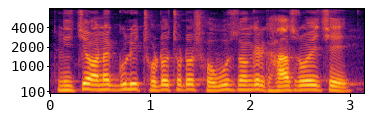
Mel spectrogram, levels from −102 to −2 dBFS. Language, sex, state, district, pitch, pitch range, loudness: Bengali, male, West Bengal, Alipurduar, 165 Hz, 155-175 Hz, -17 LUFS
